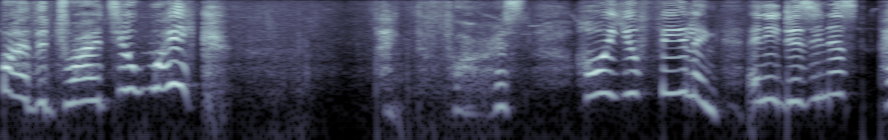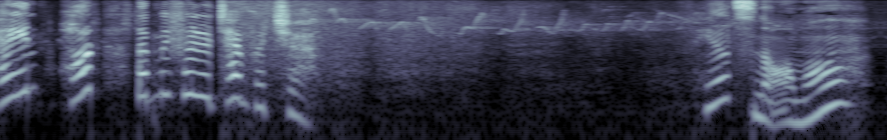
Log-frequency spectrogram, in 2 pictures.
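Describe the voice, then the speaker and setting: A woman's voice: very high-pitched, sing-song, normal speed, long pauses. A woman voicing a caring, easily flustered young forest witch in an ASMR fantasy roleplay, speaking in hesitant, blurting phrases. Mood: relieved, worried.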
